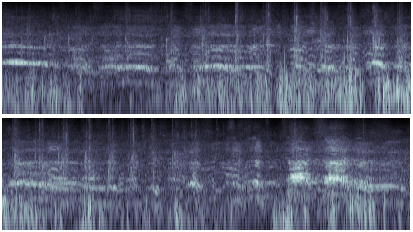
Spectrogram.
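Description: Football crowd chanting on the terrace, many voices holding a sung chant over the general crowd noise at a match that has just kicked off.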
